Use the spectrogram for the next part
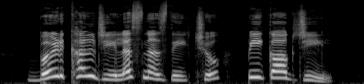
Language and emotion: Kashmiri, neutral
